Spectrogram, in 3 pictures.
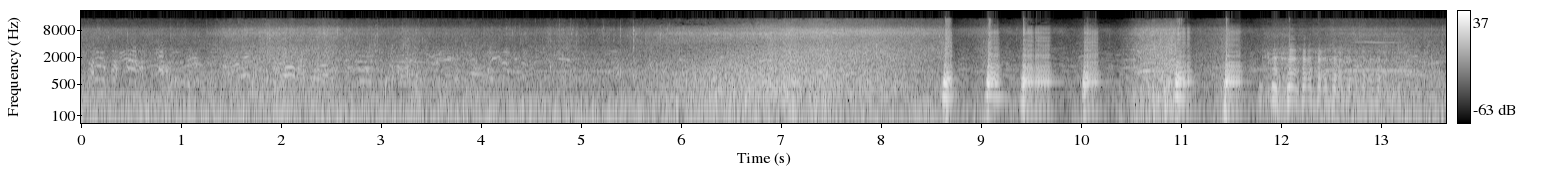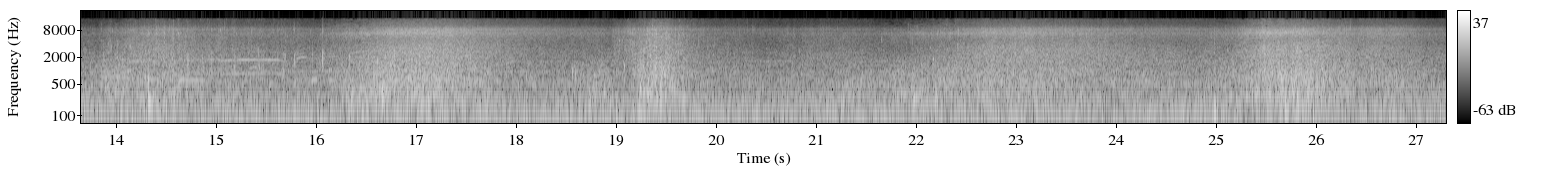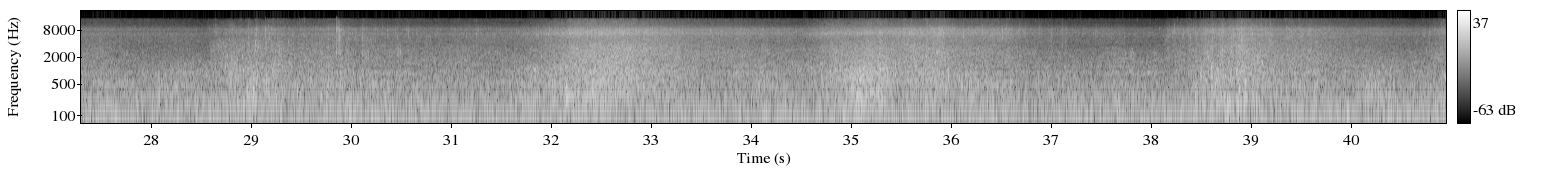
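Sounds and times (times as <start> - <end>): surf: 0.0 - 40.9
wind: 0.0 - 40.9
yacht horn blasts: 8.5 - 17.6.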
